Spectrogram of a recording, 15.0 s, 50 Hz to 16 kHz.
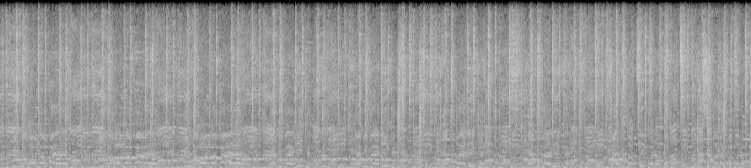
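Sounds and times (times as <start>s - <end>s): fast drum beat: 0.0s - 15.0s
live band playing gospel music: 0.0s - 15.0s.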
